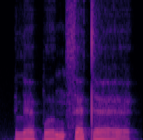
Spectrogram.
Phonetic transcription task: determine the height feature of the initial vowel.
low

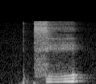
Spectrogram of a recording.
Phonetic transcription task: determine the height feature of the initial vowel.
mid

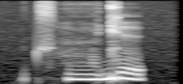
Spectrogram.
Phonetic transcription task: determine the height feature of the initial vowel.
low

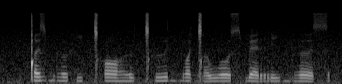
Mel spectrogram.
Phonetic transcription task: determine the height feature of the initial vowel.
mid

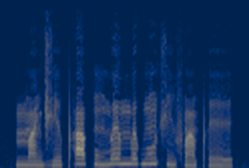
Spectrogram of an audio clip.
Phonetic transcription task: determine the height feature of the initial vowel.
low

